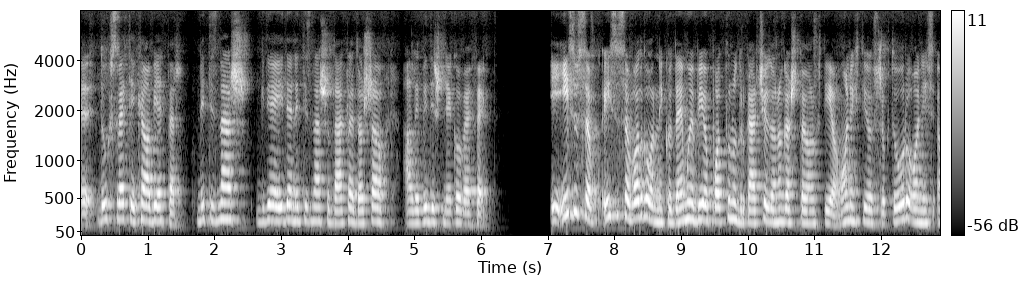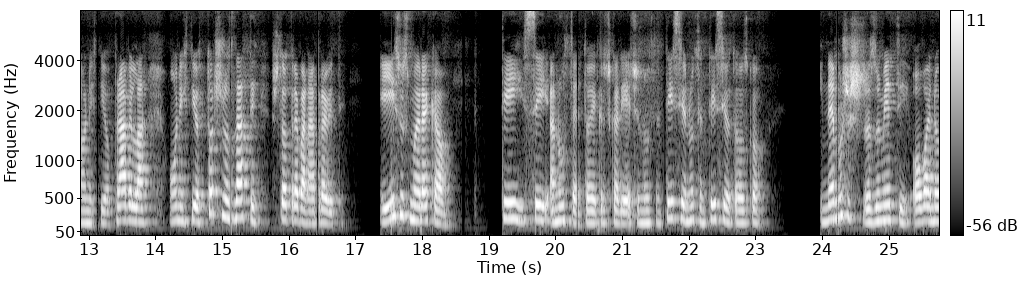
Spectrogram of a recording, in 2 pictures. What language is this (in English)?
Croatian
